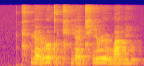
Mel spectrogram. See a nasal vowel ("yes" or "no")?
no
